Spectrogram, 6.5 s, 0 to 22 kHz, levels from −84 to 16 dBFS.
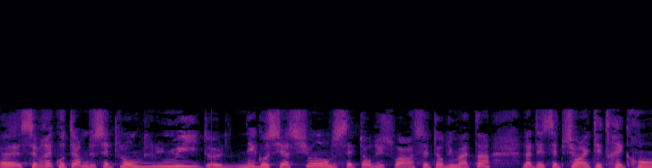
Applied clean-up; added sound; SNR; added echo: none; none; none; none.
